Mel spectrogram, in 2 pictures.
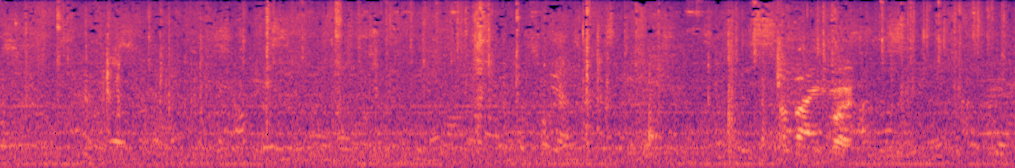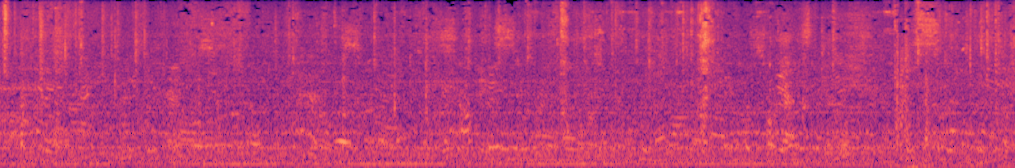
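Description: Passengers' footsteps tap along a walkway.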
